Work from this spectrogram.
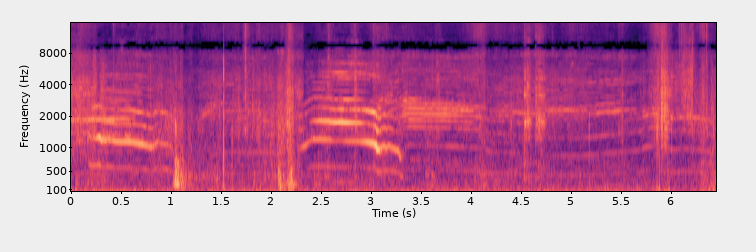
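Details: A cat that dislikes being bathed meows repeatedly: two loud, wavering, downward-sliding cries about two seconds apart, then weaker ones, over sloshing water and knocks from the tub.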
